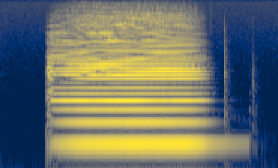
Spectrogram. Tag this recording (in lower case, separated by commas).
musical instrument, bowed string instrument, music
